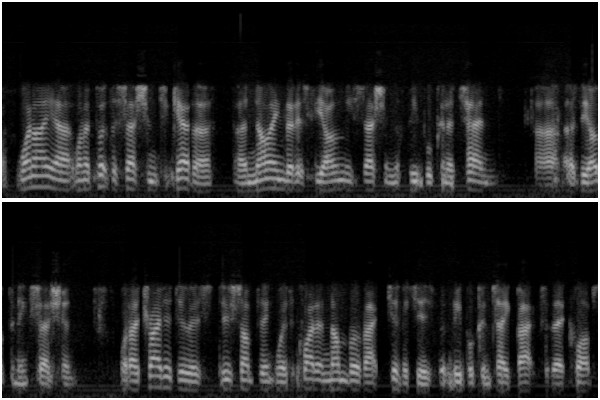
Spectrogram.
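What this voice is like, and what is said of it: English accent. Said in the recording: “it's my English accent ... I'm very much the American coach, but with an English flavor”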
